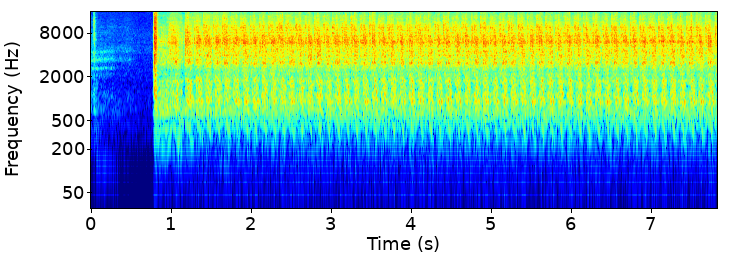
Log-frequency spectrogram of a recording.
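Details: Petrol carburettor engine with coil and distributor, fuel poured into carburettor float overflow: even starter cranking about three compressions a second for seven seconds, never fires; crank no start, owner suspects lacking spark.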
